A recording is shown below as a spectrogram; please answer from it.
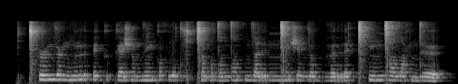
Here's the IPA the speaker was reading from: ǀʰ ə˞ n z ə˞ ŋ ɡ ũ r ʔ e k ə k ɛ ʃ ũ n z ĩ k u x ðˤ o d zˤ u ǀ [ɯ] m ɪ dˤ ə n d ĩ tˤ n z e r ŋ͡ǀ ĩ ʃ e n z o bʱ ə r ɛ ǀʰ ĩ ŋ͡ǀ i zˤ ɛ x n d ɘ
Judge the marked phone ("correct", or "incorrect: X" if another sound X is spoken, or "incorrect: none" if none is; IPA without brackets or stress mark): incorrect: ə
